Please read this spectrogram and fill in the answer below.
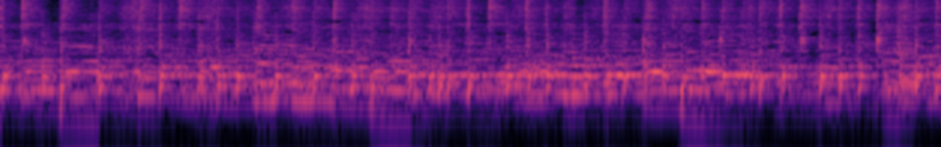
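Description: Instrumental passage on an oud and two banjos: plucked melody lines over rapid strumming, with no singing.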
